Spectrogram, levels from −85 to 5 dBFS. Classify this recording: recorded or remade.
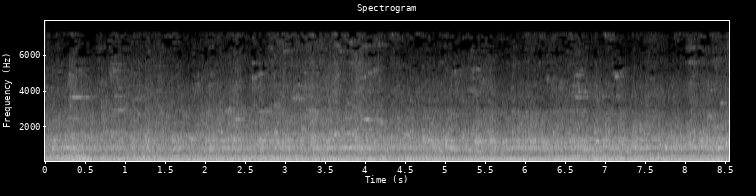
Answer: recorded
